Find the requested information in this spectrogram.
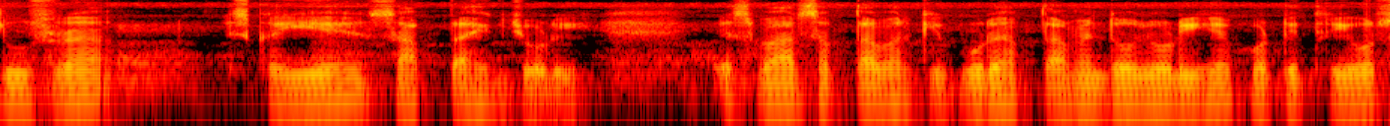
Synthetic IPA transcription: d̪uːsɾa | ɪskajeɦɛsaːb̚t̪aːɦɪkd͡ʒo̰ːɽḭ | ɪsbaːɾsɐp̚t̪abʱɐɾkipuːɾeɦɐft̪amẽd̪oːd͡ʒoːɽiɦɛfʰɔːɾʈit̪ʰɾiːɔːɾ

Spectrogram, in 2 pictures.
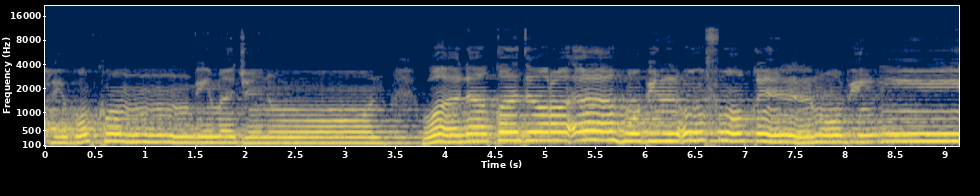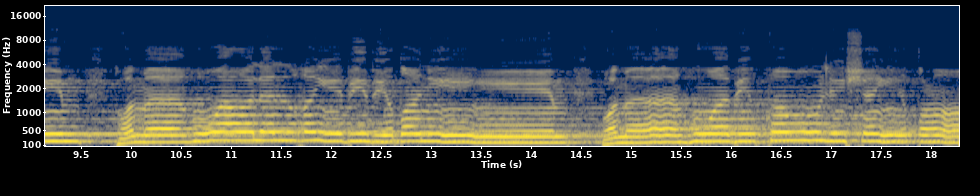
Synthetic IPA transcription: ħɪbʊkʊmbɪmad͡ʒnuːn | walɑqɑd̪ɾˤɑʔaːɦʊbɪlʔʊfʊqɪlmʊbɪniːn | wamaːɦʊwaʕalaːlɣajbɪbɪd̪ˤɑniː | n | wamaːɦʊwabɪqɑwlɪʃajt̪ˤɑː

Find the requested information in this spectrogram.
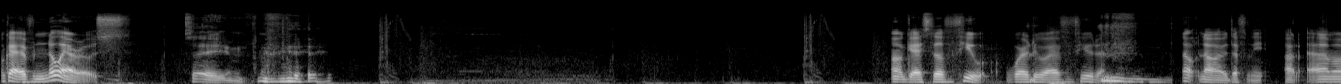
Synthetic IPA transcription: oʊkeɪaɪɨvnoʊɛɹo̰ʊz̥ | sẽɪ̃m | oʊkeɪaɪstɪlˠvəfjʉwə˞dɨaɪɨvəfjʉðɨ̰̃nnoʊnoʊaɪdɛfənətˡlḭ | aɾã̰m

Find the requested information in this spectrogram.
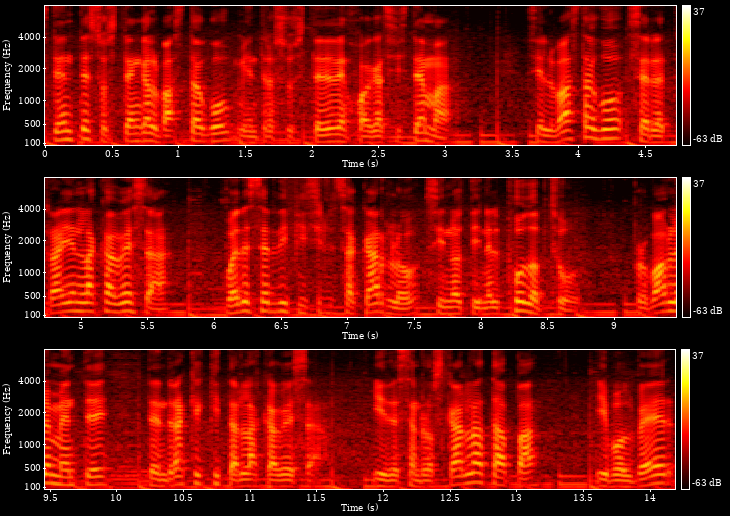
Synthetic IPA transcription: ist̪e̞nt̪e̞so̞st̪e̞ŋɡaelβast̪aɣo̞mje̞nt̪ɾasust̪e̞ðeŋxweɣaelsist̪e̞ma̰ | sielβast̪aɣo̞se̞re̞t̪ɾajeenlakaβe̞sapwe̞ðe̞se̞ɾðifisilsakaɾlo̞sino̞t̪je̞nelpʰulopt̪ʰul | pɾo̞βaβle̞mẽnt̪e̞ | t̪end̪ɾake̞kit̪aɾlakaβ̞e̞sa̰iðe̞se̞nro̞skaɾlat̪apa | iβo̞lβeɾ

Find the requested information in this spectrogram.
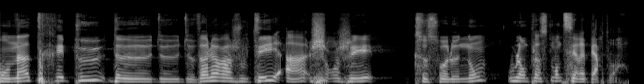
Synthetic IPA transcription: ɔ̃nat̪χɛpød̪əd̪əd̪əvalœʁaʒut̪eaʃɑ̃ʒe | kə̥səswalənɔ̃ | ulɑ̃plasmɑ̃d̪əseʁepɛʁt̪wa̰ːʁ

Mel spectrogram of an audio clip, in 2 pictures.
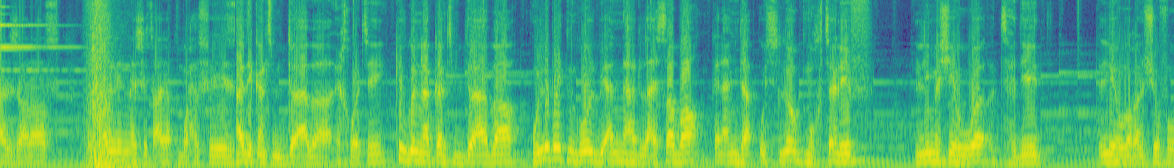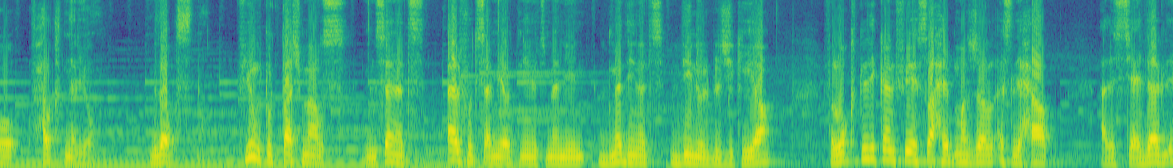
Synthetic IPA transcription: lʒɑɾˤɑs | wxælːinːæʃit̪ʕliqbuħafizhæd̪ikænət̪məd̪ːuʕabaʔəxwæt̪ikæt̪ɡulnækænət̪məd̪ːuʕaba | wəlːibɣit̪nɡulbəʔənːhæd̪əlʕəsˤɑbɑkænʕənd̪hæʔʊslubmʊxt̪æləf | əlːimæʃihʊwːæət̪ːəhd̪id̪̚ | ʔəlːihʊwːæɣænʃufu | fi̥ħɑlqə̥t̪næljum | bd̪æwqə̥sˤːt̪næ | fjumt̪lət̪ˤːɑʃmɑɾˤsˤ | mənsænət̪ʔælfwt̪ə̥sʕmjawt̪ninwt̪mæninbmæd̪inæt̪d̪ːinulbəlʒikəjːa | filwɑqt̪əlːikænfihsˤɑħəbmɑɾˤʒɑɾˤəlʔæsləħa | ʕ̰læst̪əʕd̪æd̪l

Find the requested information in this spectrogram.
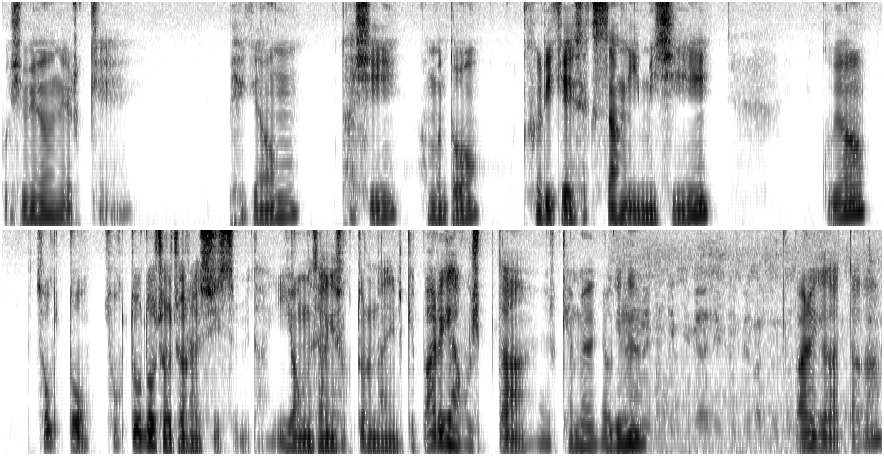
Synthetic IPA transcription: poɕʰimjʌniɾʌkʰe̞̰ | pe̞ɡjʌŋ | taɕʰihambʌndʌ | kʰɯɾiɡe̞sʰe̞k̚s͈aŋimid͡ʑiː | k͈ujo | sʰok̚t͈osʰok̚t͈odot͡ɕʌd͡ʑʌɾɦaɭs͈uis͈ɯmɲid̥aijʌŋsʰaŋesʰo̥k̚t͈oɾɯnaɲiɾʌkʰep͈aɾɯɡe̞ɦaɡoɕʰi̥p̚t͈aiɾʌkʰeɦamjʌnjʌɡinɯn | ikʰep͈a̰ɾɯɡekat̚t͈aɡa

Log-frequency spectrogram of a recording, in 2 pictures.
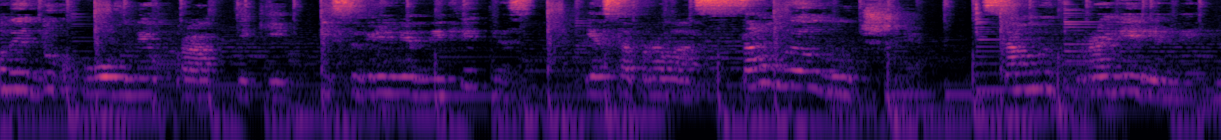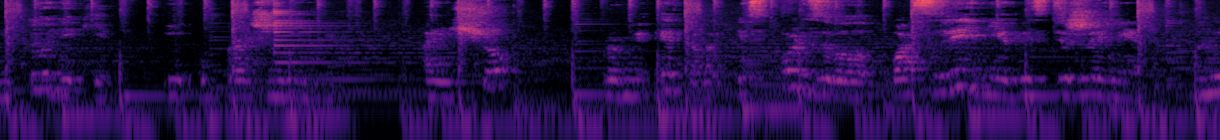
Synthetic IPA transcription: nɨjəd̪ʊxo̞vnɨjəpɾak̚tʲɪkʲɪːsəvɾʲɪmʲe̞nːɨjfʲit̪nʲəsjasəbɾɐlˠasamɨjəlˠutʂɨjəsamɨjpɾɐvʲeɾʲɪnːɨjəmʲɪt̪o̞dʲɪkʲɪiʔʊpɾɐʐɲʲenʲɪjə | ɐjɪɕːo | kɾo̞mʲɪʔɛt̪əvəɪspo̞lʲzəvəlˠəpɐsʲlʲedʲnʲɪjəd̪əsʲtʲɪʐɛnʲɪjən

